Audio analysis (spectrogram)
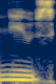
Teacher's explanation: So it's the news it's the N sound where your tongue tip touches behind your teeth. Okay, it's the N sound where your tongue tip touches behind your front teeth immediately followed by the Y sound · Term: NJ cluster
